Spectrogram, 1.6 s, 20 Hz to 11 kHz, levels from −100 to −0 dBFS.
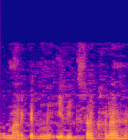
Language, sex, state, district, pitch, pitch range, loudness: Hindi, male, Bihar, Purnia, 135 Hz, 130-145 Hz, -22 LUFS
